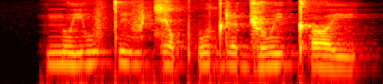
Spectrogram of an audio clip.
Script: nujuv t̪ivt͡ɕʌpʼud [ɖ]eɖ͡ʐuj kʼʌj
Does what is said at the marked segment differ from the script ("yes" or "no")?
no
